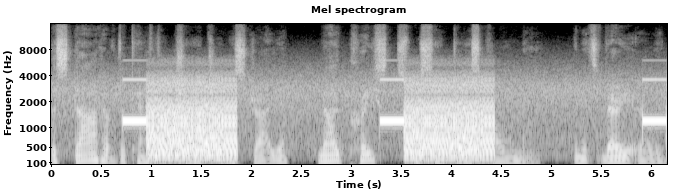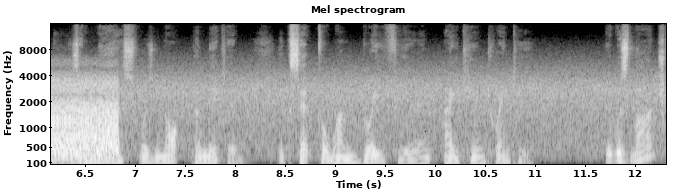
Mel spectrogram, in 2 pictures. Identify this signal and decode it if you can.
POCSAG pager data (2400 baud), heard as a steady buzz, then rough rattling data, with speech in English.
